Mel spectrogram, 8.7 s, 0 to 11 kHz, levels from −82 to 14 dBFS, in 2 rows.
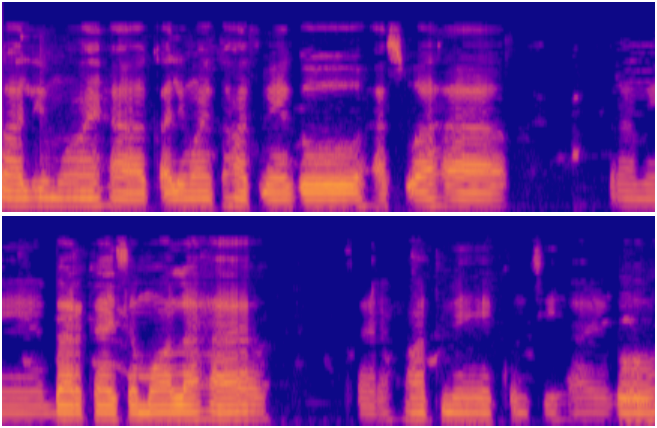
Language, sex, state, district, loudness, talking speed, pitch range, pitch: Hindi, male, Jharkhand, Sahebganj, -17 LUFS, 160 wpm, 110-120 Hz, 115 Hz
